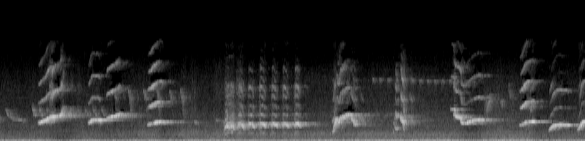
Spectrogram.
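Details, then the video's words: Song of an oriental magpie-robin (kacer), meant to prompt a caged bird at home that will not sing: bright rising whistles, a buzzy rattling trill in the middle, then more slurred, falling whistled notes over a faint low hum. "Sekali Putar Kacer Macet Bunyik Langsung Bukor Bongkar materi"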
